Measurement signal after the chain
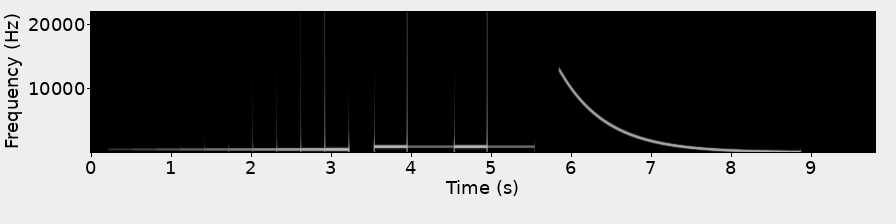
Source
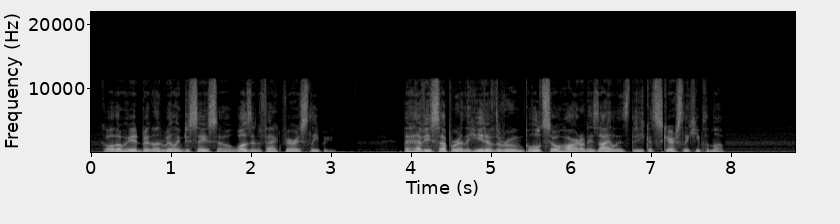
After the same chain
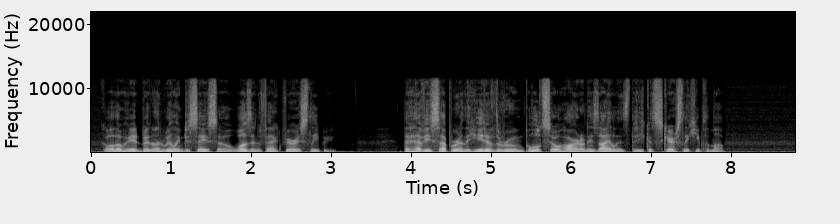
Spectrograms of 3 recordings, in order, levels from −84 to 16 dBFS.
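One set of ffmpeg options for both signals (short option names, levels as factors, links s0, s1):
-af "lowshelf=f=69:g=5.5,volume=2"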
